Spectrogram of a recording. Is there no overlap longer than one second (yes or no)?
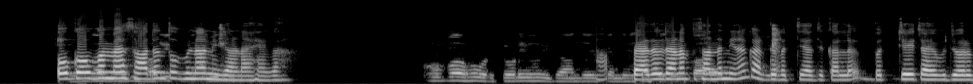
no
